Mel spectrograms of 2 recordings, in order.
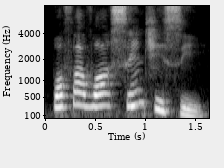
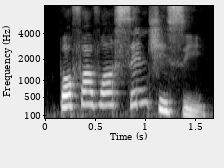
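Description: The two takes are said the same way.

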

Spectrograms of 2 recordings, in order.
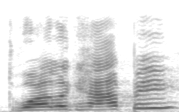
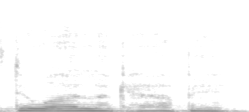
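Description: First: Loud, higher, cheerful question; upright, happy. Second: Soft, low, glum question; slumped, unhappy. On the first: Teacher shows children a good posture, loud and happy. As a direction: ask it brightly with a rising end. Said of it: "what if I sit like this". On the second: Teacher shows children a slumped posture, soft and glum. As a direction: ask it deflated, as if slouching. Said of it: "if I'm sitting like this". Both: Shown as a demonstration.

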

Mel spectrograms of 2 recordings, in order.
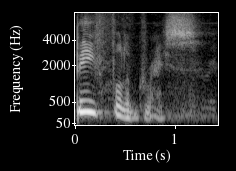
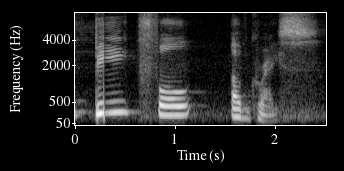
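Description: First: Softer and slower; soft slow repeat. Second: Slow, weighted delivery; slow emphatic. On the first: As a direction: repeat it gently, slowly. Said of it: "be full of grace when you do it". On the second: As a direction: lay each word down slowly. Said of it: "and this is". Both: Shown as a demonstration.

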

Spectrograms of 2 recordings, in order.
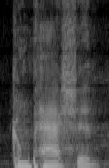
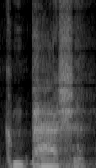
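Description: First: With gusto. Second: Said in the usual way. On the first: Shown as a demonstration. Preacher urging the congregation to say it with gusto. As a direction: punch COMPASSION out with gusto. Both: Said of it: "now you can say it with all your little gusto".

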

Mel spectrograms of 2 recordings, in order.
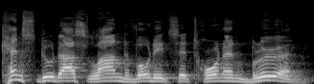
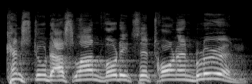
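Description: First: Quoting the German line slowly and a bit higher, carefully; careful German poem recital. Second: Mock German officer barking "Kennst du das Land" much higher and louder; hammed-up German officer shouting in a thick German accent; heavy German accent shout. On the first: Shown as a demonstration. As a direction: recite "Kennst du das Land" slowly like a school poem. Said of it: "the line of German poetry goes". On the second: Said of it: "shout in, in heavy-duty, uh, a German accent".

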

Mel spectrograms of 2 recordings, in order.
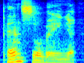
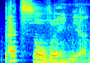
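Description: First: Said in the usual way. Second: "Pennsylvania" turned into Pet-sylvania; first syllable of "Pennsylvania" said as "pets"; punning pronunciation. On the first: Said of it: "not Pennsylvania". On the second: Shown as a demonstration. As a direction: say "Pennsylvania" with Pets in place of Penn. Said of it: "not Pennsylvania, Pets".

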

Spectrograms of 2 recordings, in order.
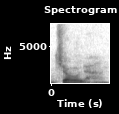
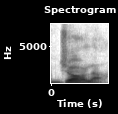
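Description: First: Jonah said JOH-nah, long O; alternative name pronunciation. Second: Jonah said JAW-nah, open first vowel; name pronunciation. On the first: Channeler allowing the host's version of the name, Jonah as JOH-nah. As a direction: say Jonah with a long O in the first syllable. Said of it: "you might pro-, pronounce it Jonah". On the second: Channeler correcting the host on a questioner's name, Jonah as JAW-nah. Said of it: "I think her name is pronounced". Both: Shown as a demonstration.

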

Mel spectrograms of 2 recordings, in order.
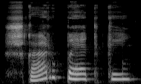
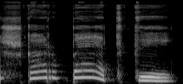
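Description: First: Said in the usual way. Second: Шкарпетки drawn out slowly, each syllable шкар-пет-ки pulled apart. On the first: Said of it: "Давайте перевіримо". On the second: Shown as a demonstration. Teacher sounding out шкарпетки slowly for pupils to count syllables. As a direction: stretch шкарпетки syllable by syllable so pupils hear the parts. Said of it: "у якому складі ми чуємо букву".

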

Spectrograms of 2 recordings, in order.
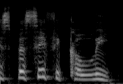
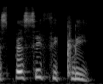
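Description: First: SPECIFICALLY slow, with the A before LY sounded; slow specifically, every ending syllable heard; linking A. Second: SPECIFICALLY squeezed to end "fic-lee"; specifically, ending jammed as "ficly"; run-together ending. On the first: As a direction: say specifically as "spe-ci-fi-ca-lly". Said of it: "Coloca um Azinho". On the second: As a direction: say specifically with no A before LY. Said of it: "Mesma coisa, ia ficar specifically". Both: Shown as a demonstration.

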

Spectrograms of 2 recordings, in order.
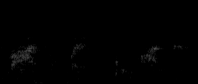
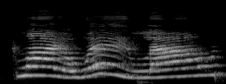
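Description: First: Hushed whisper. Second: Loud, high call. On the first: Teacher sings the quiet bird flying off, whispering. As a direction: whisper it away. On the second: Teacher sings the loud bird flying off, loud. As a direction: sing it out big and high. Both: Shown as a demonstration.

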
